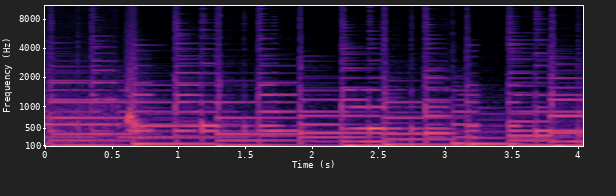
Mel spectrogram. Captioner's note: image whooshing; bright music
